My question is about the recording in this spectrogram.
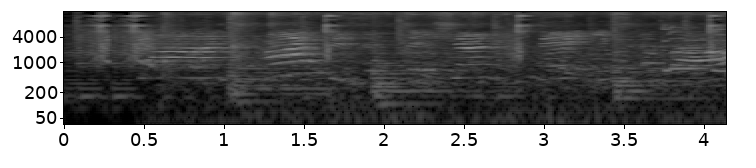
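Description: Children's voices cheering, with repeated rising calls about every second, over background music.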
